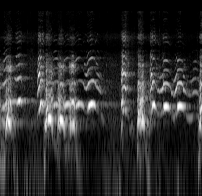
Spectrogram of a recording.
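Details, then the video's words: Bali dog barking in short clustered bursts, each bark breaking into yelping, wavering whine-like tones that rise and fall, with a pause of about a second midway before a second run of barks. "bali dog, barking"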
